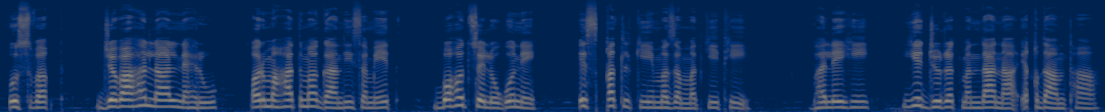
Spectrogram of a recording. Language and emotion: Urdu, neutral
